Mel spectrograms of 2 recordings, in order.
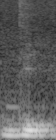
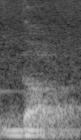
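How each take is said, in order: First: The word ends in an 'ee' vowel. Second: The word ends in a short 'uh' vowel. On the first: The next word starts with a vowel. "শব্দটি যদি কোনো vowel দিয়ে শুরু হয় তবে তার উচ্চারণ হবে দি" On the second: The next word starts with a consonant. "শব্দটি যদি একটি কনসোনেন্ট দিয়ে শুরু হয় তবে তার উচ্চারণ হবে দা"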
